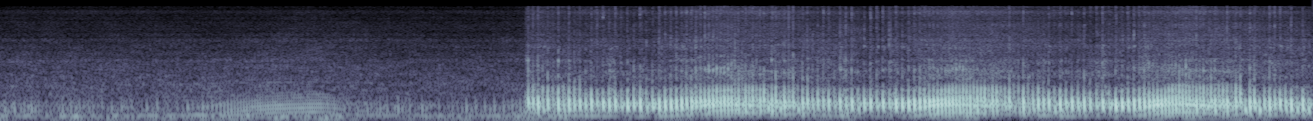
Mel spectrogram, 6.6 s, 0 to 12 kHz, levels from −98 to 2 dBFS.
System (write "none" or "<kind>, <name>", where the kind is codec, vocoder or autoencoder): codec, DAC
